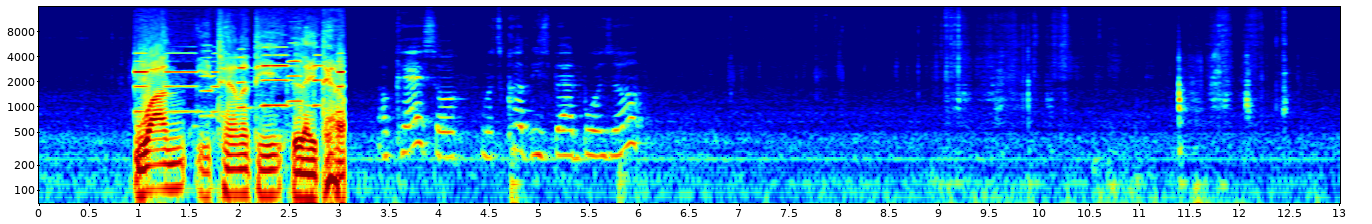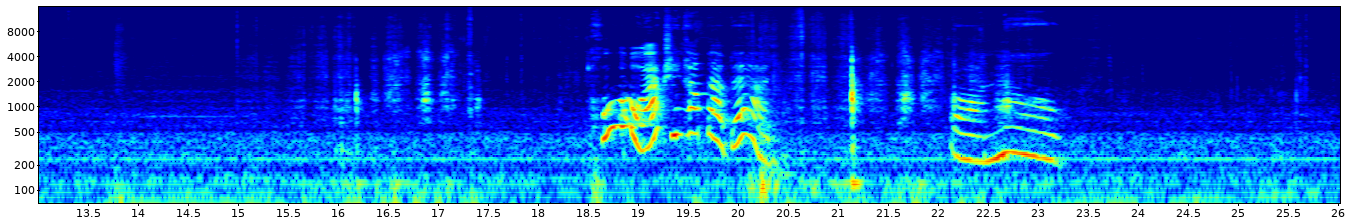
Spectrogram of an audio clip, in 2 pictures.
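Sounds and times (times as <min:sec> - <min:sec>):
knife sawing through sushi roll: 0:15.1 - 0:17.4, 0:20.4 - 0:22.4.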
